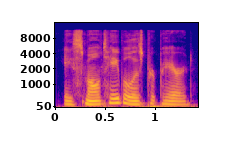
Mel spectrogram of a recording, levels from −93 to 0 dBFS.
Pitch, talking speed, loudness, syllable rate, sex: 145 Hz, 210 wpm, -16 LUFS, 6.4 syllables/s, female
